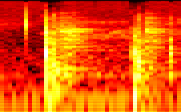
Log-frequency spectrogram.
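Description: A hammer peens the ring edge of a timber framing chisel resting blade-down on hardwood, giving two sharp, close metallic strikes about half a second apart, followed by a couple of lighter taps.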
